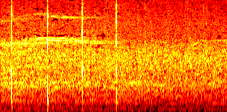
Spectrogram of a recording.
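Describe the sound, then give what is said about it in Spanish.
Audience applause forms a steady, dense wash of clapping, and four sharp, louder claps stand out at even intervals during the first half. “Con un aplauso de toda la bola de cabrones, claro. Claro que los que no aplaudan es porque son putos.”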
